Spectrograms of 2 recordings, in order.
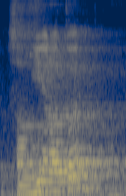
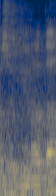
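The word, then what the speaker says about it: صغيرةٌ: Soghiratun khobar. Makanya dibacanya soghiratun, bukan soghiratan, bukan soghiratin, atau bukan soghiratu. Kenapa bukan soghirati?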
